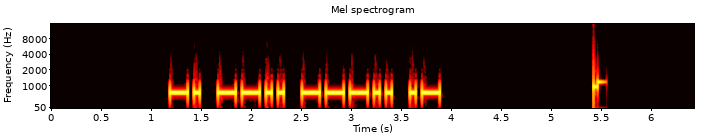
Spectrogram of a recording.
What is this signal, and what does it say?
Morse code, heard as a keyed tone, about 20 wpm, 700 Hz. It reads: NZ8A
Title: USA Call Signs - 4 Characters - 3x Character Spacing - 20wpm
